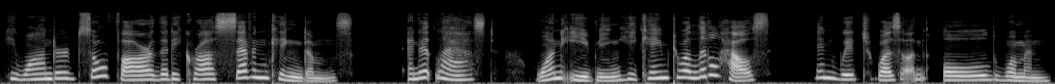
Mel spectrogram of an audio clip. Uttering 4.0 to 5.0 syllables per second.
Yes: 4.2 syllables/s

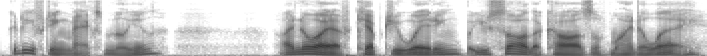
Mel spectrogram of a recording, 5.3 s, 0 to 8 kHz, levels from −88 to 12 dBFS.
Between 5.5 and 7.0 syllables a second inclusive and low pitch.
Yes: 6.0 syllables/s; very low, 90 Hz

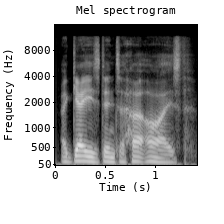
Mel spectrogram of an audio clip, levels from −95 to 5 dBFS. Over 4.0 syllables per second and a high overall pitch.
No: 5.2 syllables/s; low, 115 Hz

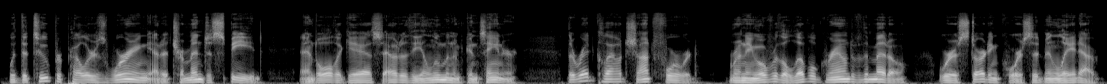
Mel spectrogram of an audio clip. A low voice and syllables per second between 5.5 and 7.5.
Yes: low, 100 Hz; 6.0 syllables/s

